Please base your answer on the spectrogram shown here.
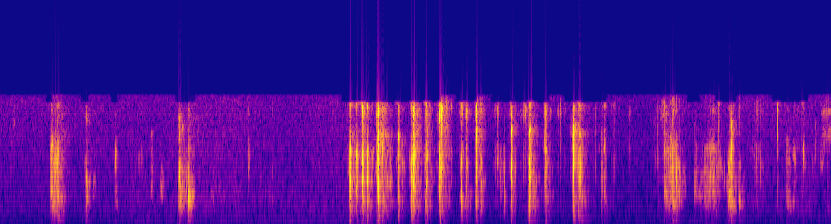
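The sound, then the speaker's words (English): A deck of cards being shuffled, quiet crackly riffles in short bursts: a few brief flurries early on, then a longer, denser run of rapid clicking after a pause, heard alone. “Just going to shuffle real quick.”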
